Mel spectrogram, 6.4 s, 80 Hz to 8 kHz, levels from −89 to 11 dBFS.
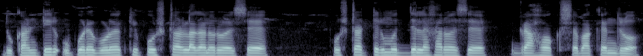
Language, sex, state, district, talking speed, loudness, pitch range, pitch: Bengali, male, Assam, Hailakandi, 140 wpm, -18 LUFS, 130-145 Hz, 135 Hz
